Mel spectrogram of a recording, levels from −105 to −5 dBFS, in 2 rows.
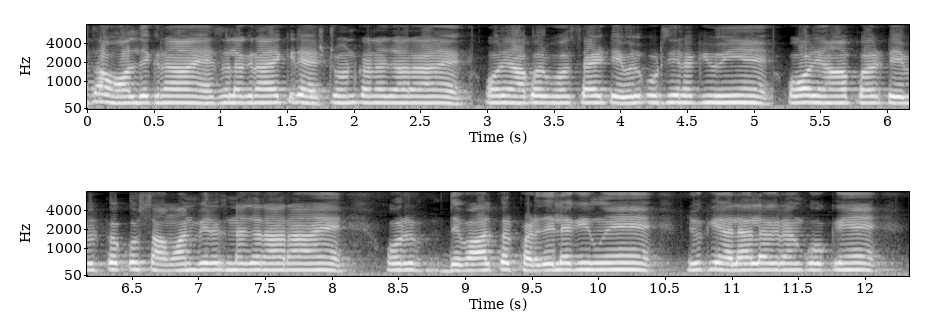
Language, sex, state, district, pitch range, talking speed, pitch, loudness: Hindi, female, Uttarakhand, Tehri Garhwal, 230-240 Hz, 240 wpm, 235 Hz, -15 LUFS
